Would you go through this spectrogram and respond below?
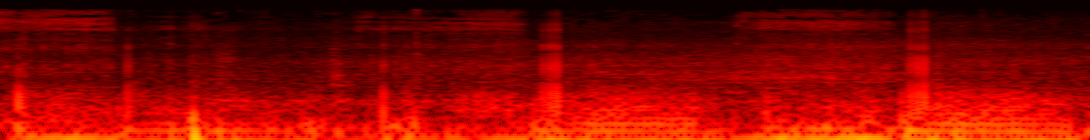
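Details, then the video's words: Purring cat, an even low rumble throughout with scattered soft clicks and brief rustles. "CAT PURRING SOUND EFFECTS"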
